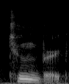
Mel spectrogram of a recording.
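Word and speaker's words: Thunberg: th U NB RG but I understand it's pronounced as tberg uh but Greta is the the 7 old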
